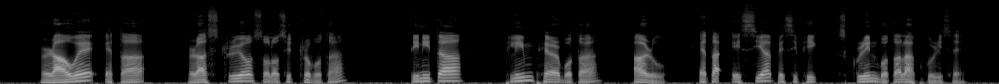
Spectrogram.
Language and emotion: Assamese, neutral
